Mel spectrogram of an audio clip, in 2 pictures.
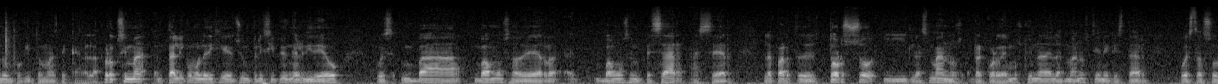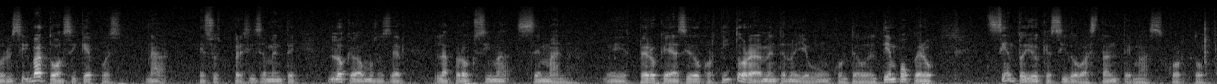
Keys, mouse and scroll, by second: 0.0 Tab, 0.5 scroll down 1, 1.0-3.3 drag, 16.3-16.7 scroll down 1, 16.8-18.4 drag, 18.5-18.9 scroll up 1, 19.4-23.1 drag, 23.5 click, 24.2 middle click, 24.2 Tab.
